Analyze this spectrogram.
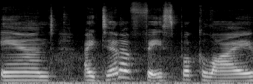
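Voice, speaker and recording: A woman is speaking. Her pace is very slow. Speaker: online health and fitness coach. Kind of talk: podcast tutorial. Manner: casual, chatty.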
